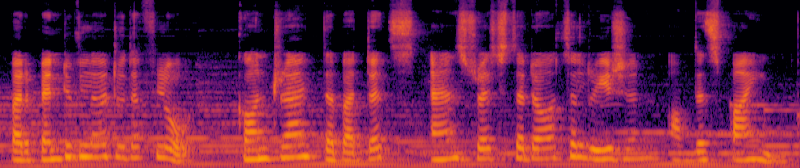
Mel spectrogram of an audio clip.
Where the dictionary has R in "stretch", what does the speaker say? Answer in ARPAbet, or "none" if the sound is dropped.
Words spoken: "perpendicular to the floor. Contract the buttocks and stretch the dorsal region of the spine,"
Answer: R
